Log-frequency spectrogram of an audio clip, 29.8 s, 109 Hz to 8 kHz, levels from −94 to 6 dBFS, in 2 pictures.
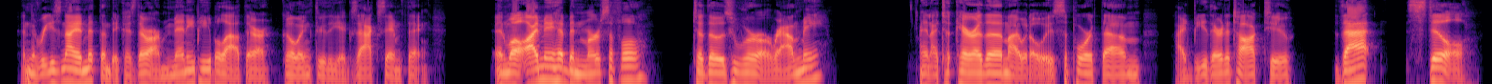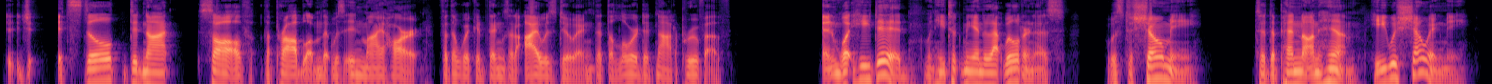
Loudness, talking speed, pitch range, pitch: -19 LUFS, 205 wpm, 85-105 Hz, 95 Hz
